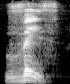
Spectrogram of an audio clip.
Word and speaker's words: vase: 근데 base, vase, base, vase, base, vase. 이거는 확실히 차이가 생기죠. 왜냐하면 그 마찰음의 특징인 위발음을 정확히 해줘서 그렇습니다.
